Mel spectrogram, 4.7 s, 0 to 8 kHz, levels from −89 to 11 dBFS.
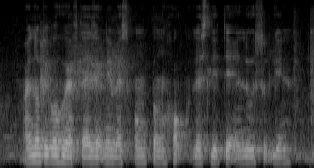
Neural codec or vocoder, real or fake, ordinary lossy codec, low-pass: none; real; none; none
